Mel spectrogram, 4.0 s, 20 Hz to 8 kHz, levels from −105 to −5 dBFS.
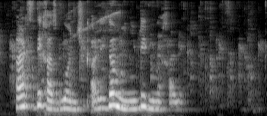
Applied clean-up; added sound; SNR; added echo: classical method log-MMSE.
